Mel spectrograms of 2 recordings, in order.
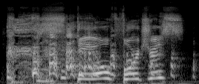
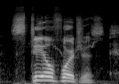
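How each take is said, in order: First: Drawn-out high laughing question; incredulous. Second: Said in the usual way. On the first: Real, not acted. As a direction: stretch the name in disbelief. Incredulous repeat.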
